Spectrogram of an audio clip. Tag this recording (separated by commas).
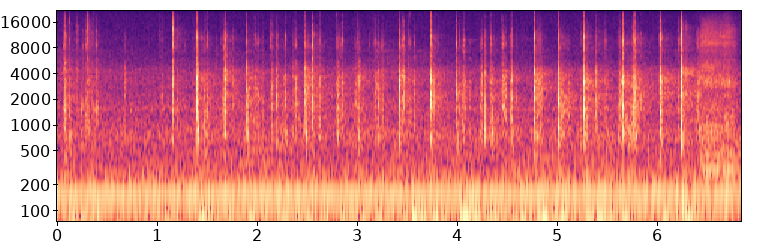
home sounds, Typing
